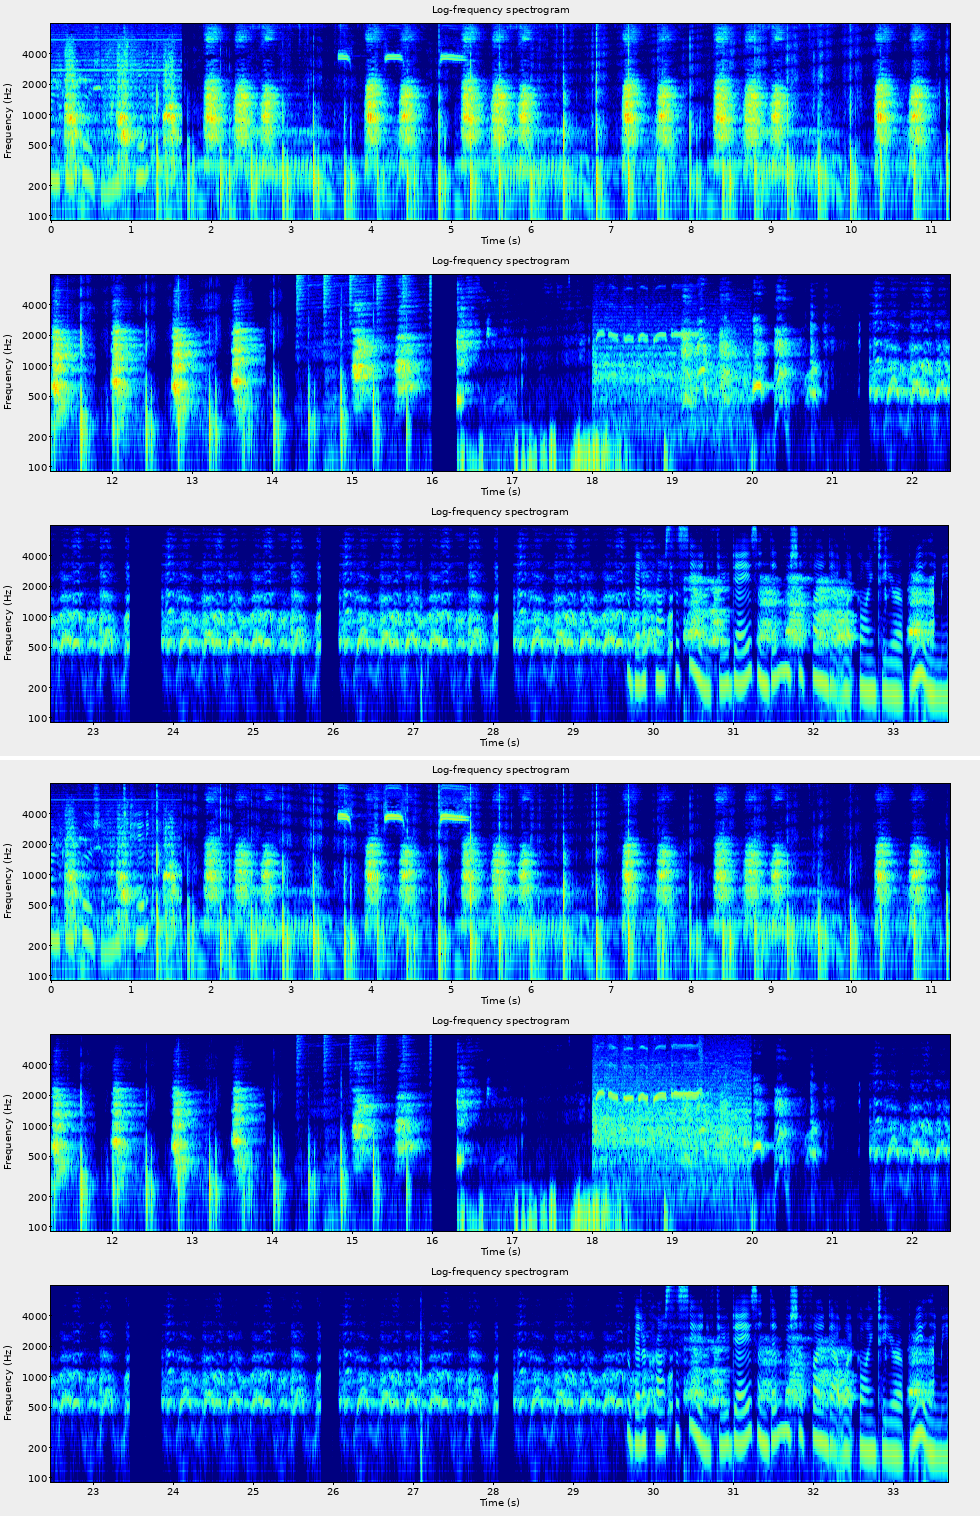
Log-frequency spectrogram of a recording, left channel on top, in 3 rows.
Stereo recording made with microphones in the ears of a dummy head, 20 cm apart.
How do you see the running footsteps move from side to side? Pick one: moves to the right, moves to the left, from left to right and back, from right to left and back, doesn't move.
moves to the left.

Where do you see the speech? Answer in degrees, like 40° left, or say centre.
10° right.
